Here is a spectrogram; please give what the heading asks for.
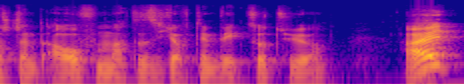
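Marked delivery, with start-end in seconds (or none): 2.5-2.8 sudden loud high shout; shouted halt. Acted. Singer stops the leaving couple, loud shout. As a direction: bellow to stop them. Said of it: "rief Walter von der Vogelweide".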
